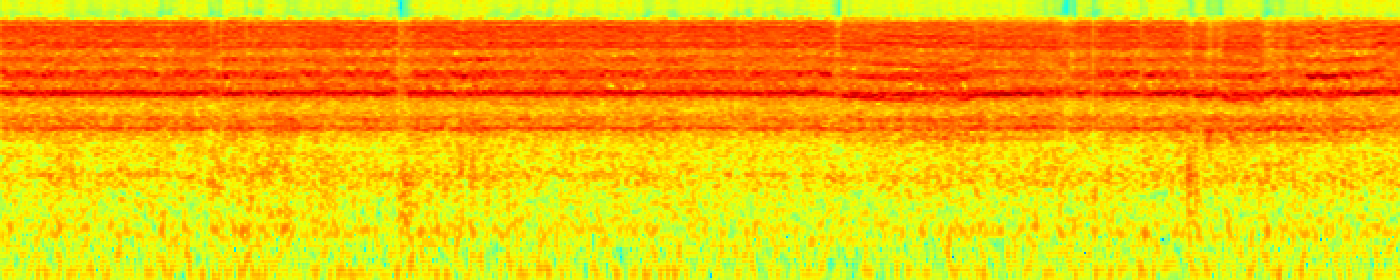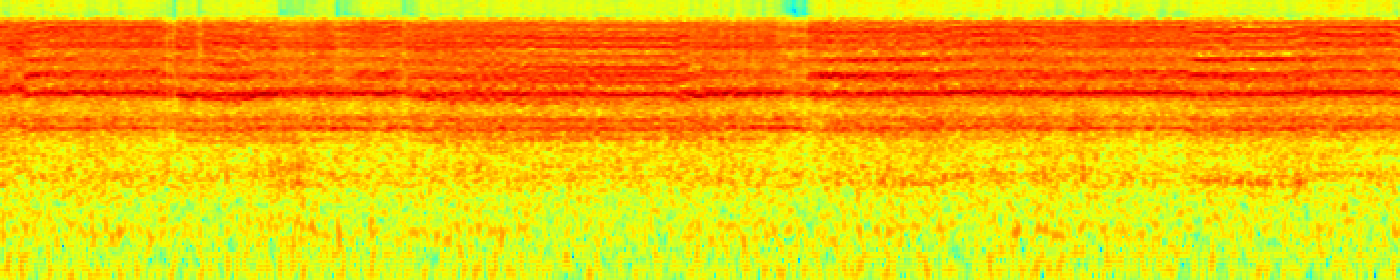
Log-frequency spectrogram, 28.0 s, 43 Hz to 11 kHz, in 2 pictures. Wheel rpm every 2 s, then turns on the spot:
230, 230, 230, 230, 220, 230, 230, 230, 230, 220, 220, 220, 230, 220.
none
